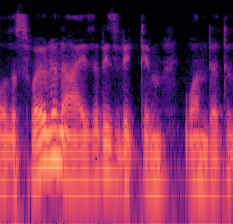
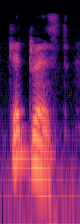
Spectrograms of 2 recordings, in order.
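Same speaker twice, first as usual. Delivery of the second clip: rough order; 6 semitones higher than usual. Acted. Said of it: "he ordered roughly".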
